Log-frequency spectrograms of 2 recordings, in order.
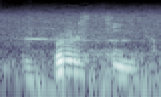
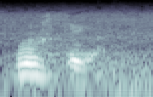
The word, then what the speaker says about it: Ruthia: The island that you guys are heading to, which is right here, is pronounced Ruthie. Just for you guys to know. Just for your information. At the time when I told you what it was called, I mispronounced it. And only realized later that I said the wrong word. So it is actually pronounced Ruthia.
